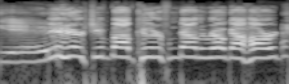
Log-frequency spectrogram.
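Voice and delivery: hammed-up Southern accent, high and loud. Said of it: "Southern Talk with Josh and Sarah".

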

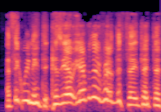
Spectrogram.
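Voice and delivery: high, laughing tumble of words; high giddy stammer; excited fumbling. Real, not acted. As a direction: get carried away, giggling.

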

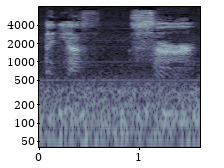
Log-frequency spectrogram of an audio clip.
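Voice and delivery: usual speaking voice

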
